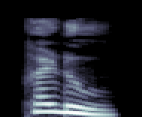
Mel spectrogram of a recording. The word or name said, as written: ಕಡು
